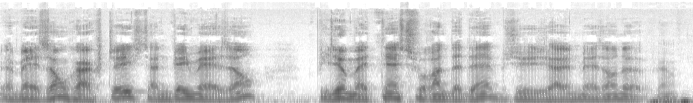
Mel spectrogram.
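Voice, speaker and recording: At a very fast pace, a man speaks in a fairly low pitch. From Quebec, Montmagny. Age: 70s. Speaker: plane crash survivor. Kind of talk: radio interview. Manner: halting, repeats words.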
